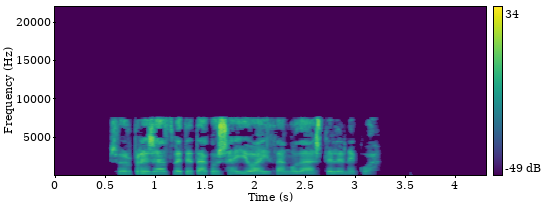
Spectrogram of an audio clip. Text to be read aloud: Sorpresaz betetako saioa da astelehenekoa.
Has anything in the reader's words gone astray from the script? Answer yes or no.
yes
